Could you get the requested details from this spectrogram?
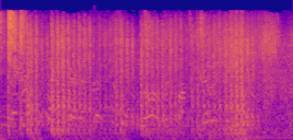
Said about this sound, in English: Well, they're all being shot.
